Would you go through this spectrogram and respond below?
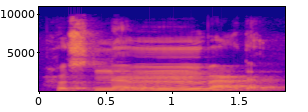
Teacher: തൻവീനിനെ ഇഖ്ലാബ് ചെയ്ത് മീമാക്കി മാറ്റി മണിക്കണം. ഫലത്തിൽ ഇഖ്ഫാ ശഫവി എന്ന സാക്കിനത്തായ മീമിൻ്റെ ഹുക്മ നൽകി.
